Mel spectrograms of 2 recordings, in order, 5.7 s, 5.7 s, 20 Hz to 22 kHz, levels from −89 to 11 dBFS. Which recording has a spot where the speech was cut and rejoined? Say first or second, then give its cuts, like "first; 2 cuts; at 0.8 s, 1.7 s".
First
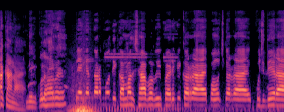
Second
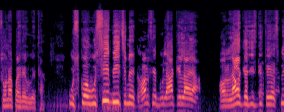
first; 1 cut; at 1.5 s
